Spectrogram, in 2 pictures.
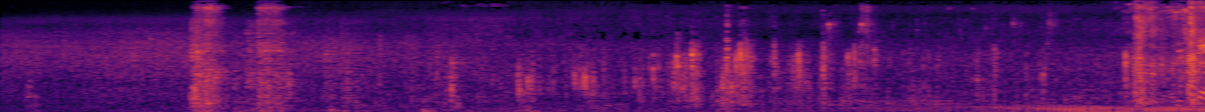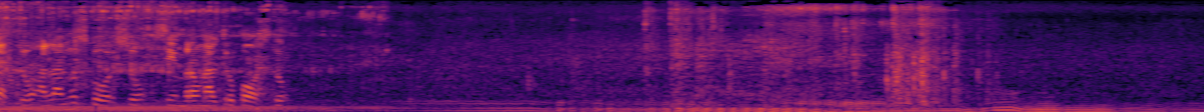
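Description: Vehicles crossing a pontoon bridge of boats, with sharp clanks from the loose steel plates of its deck and an engine passing slowly twice, over the steady rush of river water against the moored barges.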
